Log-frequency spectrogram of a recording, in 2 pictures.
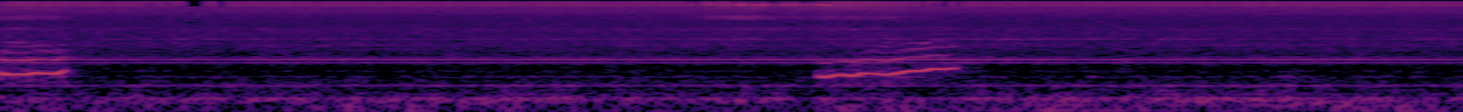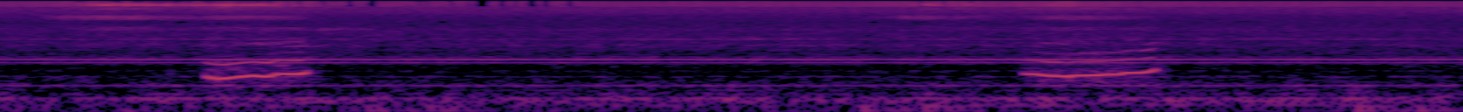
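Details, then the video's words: A male cat snoring in its sleep, making short, slightly rising whistled notes about every four seconds, one on each breath, with quiet low hum between them. "Snoring Cat"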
